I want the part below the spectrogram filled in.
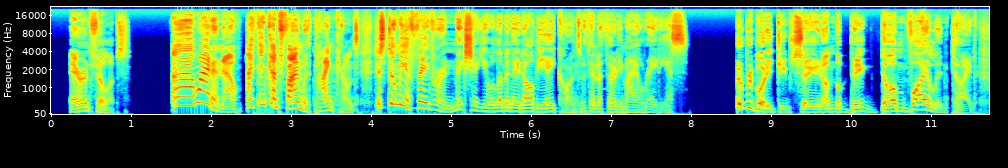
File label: animation male video game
